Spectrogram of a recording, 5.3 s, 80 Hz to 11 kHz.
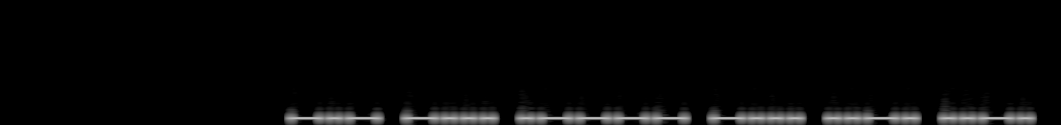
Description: Morse code, heard as a keyed tone, about 25 wpm, 700 Hz. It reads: KB1BFF
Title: USA Call Signs - 6 Characters - Repeated 3x - 25wpm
